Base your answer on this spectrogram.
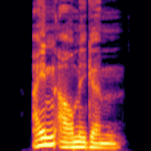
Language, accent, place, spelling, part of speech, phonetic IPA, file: German, Germany, Berlin, einarmigem, adjective, [ˈaɪ̯nˌʔaʁmɪɡəm], De-einarmigem.ogg
- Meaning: strong dative masculine/neuter singular of einarmig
